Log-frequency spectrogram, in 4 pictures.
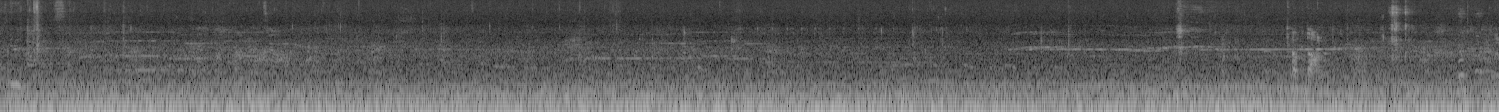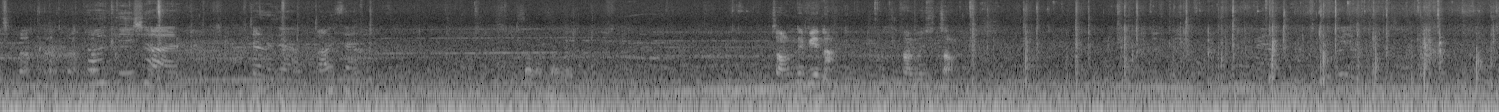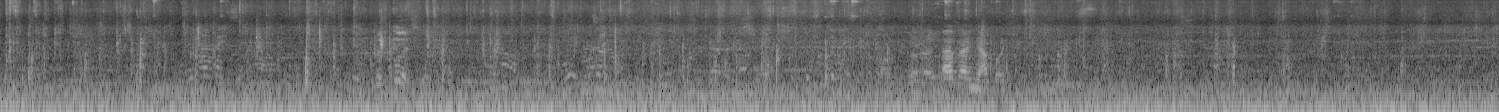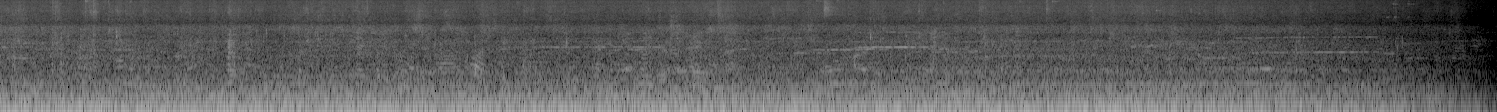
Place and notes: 淡水區新生里, New Taipei City - Sitting on the river bank
Sitting on the river bank, Ambient sound, Footsteps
